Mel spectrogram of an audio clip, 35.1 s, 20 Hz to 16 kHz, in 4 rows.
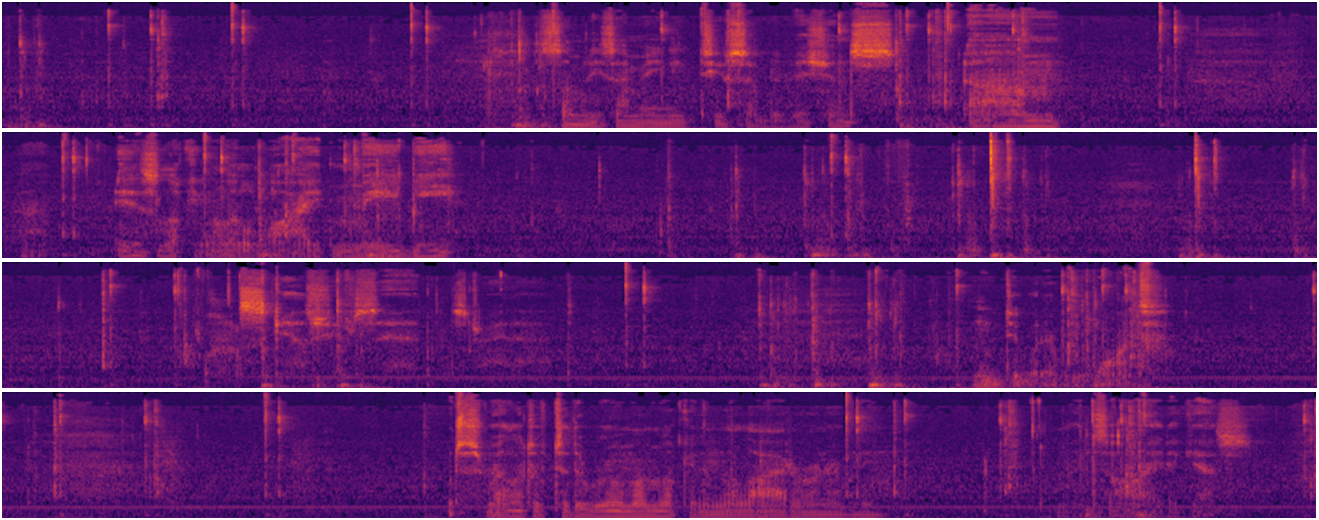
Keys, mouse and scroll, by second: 0.2 alt+a, 0.3-0.8 scroll down 3, 0.7 middle click, 1.6 click, 3.2 click, 3.2-3.5 scroll up 3, 3.5 alt+a, 3.6 middle click, 4.6-5.1 scroll down 2, 4.9 middle click, 5.7 scroll down 2, 6.0 shift+middle click, 6.3 middle click, 10.1 click, 10.5 Tab, 10.7 middle click, 11.3 alt+a, 11.4 scroll up 1, 13.7-14.2 scroll up 1, 13.7 3, 14.3 alt+shift+click, 15.4 ctrl+KP_Add, 17.3 ctrl+KP_Add, 18.0 scroll down 1, 18.3 middle click, 19.3 s, 22.7 alt+a, 23.0 Tab, 23.4 alt+a, 23.6 scroll down 2, 23.9 middle click, 24.9 shift+middle click, 25.2 middle click, 26.4 scroll down 2, 26.7 middle click, 32.3 middle click, 33.3 scroll up 2, 33.6 shift+middle click, 33.9 middle click.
